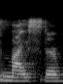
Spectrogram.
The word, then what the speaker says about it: Myster: little older, Mister, but it's not Mister, it's Myster. But either way, we make sure he he is addressed properly.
